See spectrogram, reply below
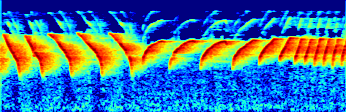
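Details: Belgian canary singing a 'lazy' style song: loud downward-sweeping notes at two to three per second, then arched rising notes that quicken toward the end, with no other sounds.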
